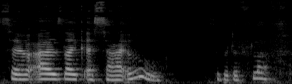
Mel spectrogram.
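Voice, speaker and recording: A woman speaks with a British accent and ordinary pitch variation on a very clean recording with a silent background. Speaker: crochet vlogger. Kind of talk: casual vlog tutorial. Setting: in bed at home.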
